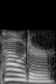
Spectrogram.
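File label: "powdered", us English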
